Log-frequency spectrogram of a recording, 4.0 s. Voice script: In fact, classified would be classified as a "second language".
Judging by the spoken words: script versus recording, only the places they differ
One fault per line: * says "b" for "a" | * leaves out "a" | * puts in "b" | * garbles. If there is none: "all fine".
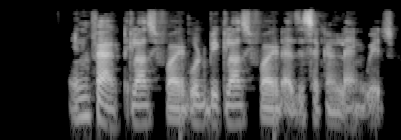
all fine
